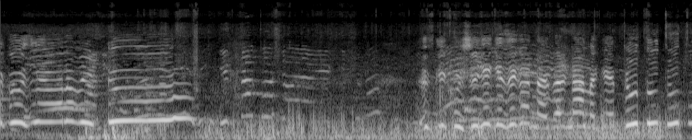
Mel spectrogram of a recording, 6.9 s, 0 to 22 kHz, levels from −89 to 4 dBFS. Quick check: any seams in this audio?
no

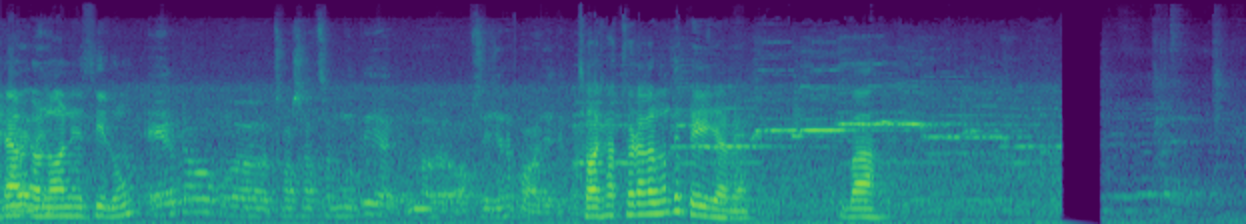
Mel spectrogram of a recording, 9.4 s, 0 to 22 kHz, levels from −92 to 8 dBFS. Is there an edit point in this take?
no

